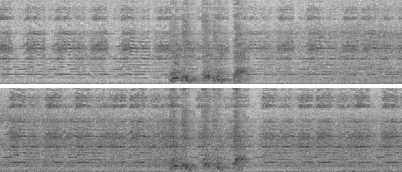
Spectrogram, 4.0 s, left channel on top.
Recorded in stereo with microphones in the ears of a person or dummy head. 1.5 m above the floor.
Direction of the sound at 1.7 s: 75° right (ahead or behind).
